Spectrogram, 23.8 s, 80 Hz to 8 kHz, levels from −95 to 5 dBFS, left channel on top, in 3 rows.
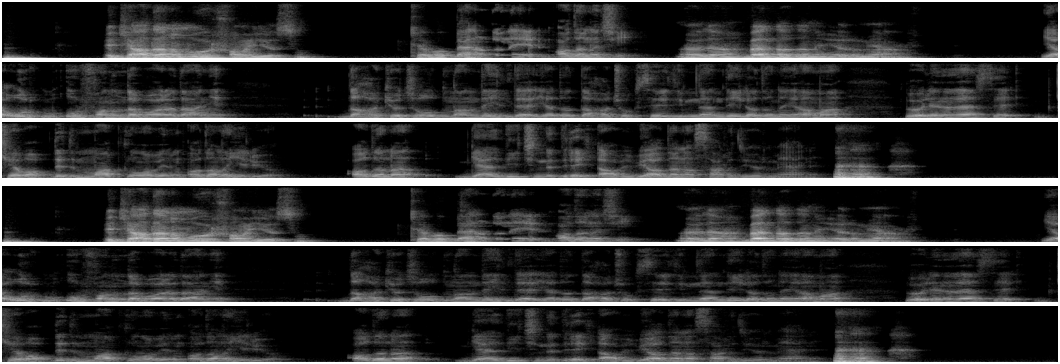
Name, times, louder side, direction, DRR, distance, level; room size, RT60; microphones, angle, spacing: voice 1, 0.8-2.3 3.1-3.6 5.1-6.8 22.1-22.7, right 1 dB, 5° right, 0.6 m, -23 dB
voice 2, 3.4-4.8 7.8-9.6 10.4-14.3 14.7-17.9 18.5-22.0, left 2 dB, 45° left, 0.4 m, -35 dB
2.3 x 2.1 x 3.0 m
head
